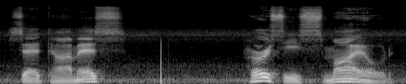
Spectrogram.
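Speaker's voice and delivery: ordinary delivery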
